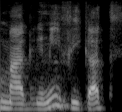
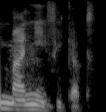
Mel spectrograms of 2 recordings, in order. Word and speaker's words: Magnificat: como una etnia Sí entonces si yo digo magnificat no está mal pero ahí lo estoy diciendo digamos en la pronunciación clásica Sí en la pronunciación eclesiástica corresponde que yo diga Aquí magníficas sí proclama proclama a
